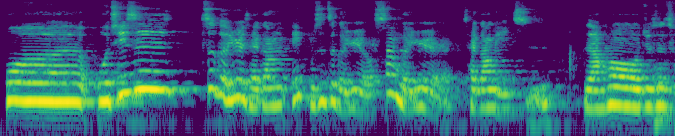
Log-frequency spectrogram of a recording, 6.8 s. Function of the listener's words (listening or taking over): listening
